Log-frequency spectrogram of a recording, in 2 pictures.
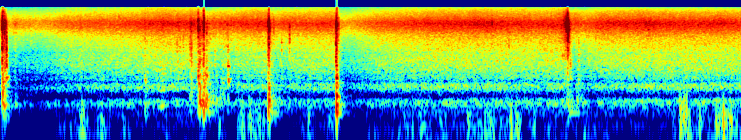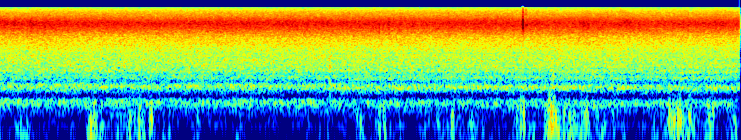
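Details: Honey bees shaken out around a man building a bee beard in hot weather; a loud, steady, even buzzing hum broken by several sharp knocks and taps in the first seconds, then softer thumps later.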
